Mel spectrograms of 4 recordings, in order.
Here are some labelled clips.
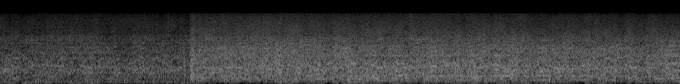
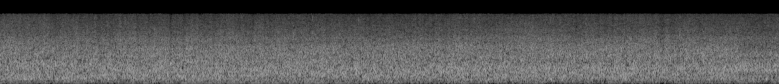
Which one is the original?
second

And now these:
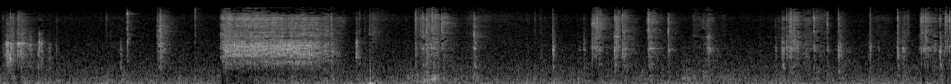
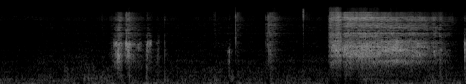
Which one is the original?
first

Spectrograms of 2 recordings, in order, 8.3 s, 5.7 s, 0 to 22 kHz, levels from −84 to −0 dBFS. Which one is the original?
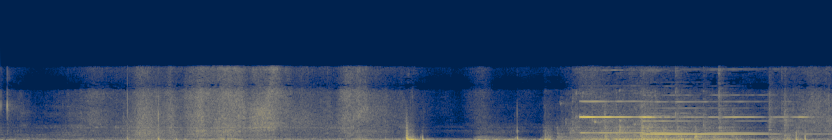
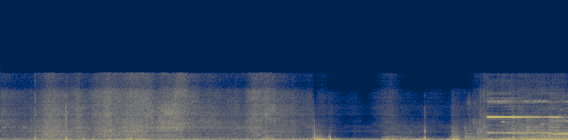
first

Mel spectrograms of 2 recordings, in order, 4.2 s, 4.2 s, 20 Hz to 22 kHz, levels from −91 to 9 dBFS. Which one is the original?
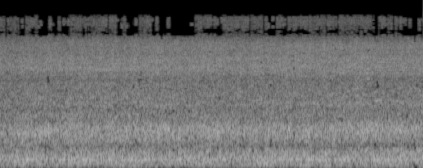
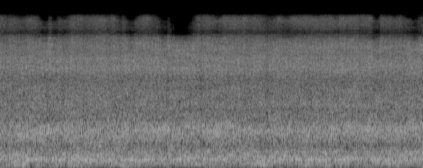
first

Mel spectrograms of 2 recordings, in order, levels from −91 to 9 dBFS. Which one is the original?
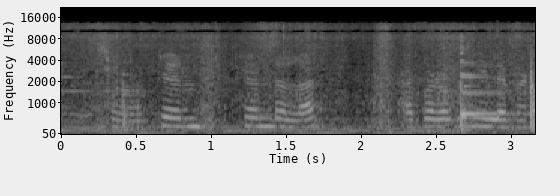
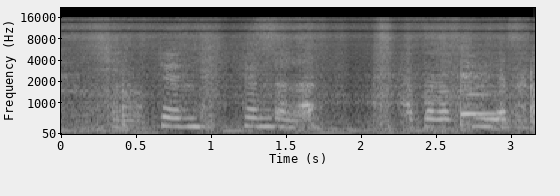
first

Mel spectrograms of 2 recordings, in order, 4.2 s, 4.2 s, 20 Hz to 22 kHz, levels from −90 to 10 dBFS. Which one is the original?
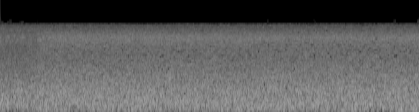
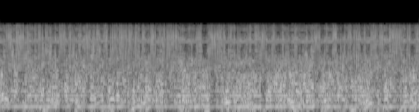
first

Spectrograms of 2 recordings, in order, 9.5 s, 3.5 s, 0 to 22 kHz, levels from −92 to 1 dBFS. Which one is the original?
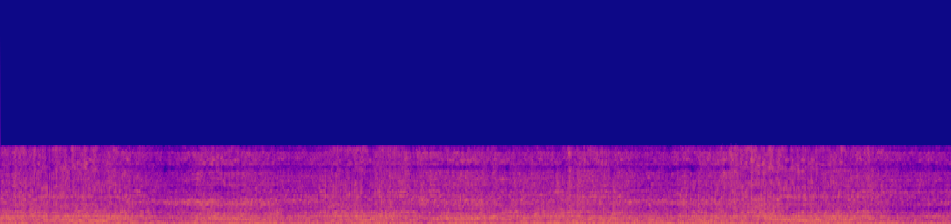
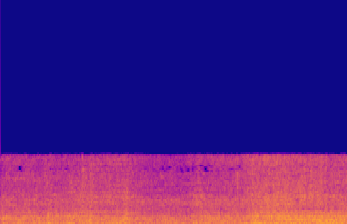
second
